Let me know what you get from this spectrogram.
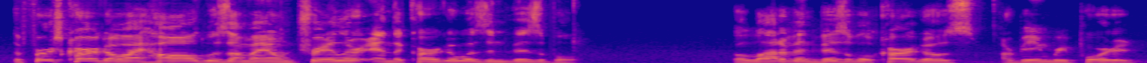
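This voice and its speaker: Older man, somewhat high voice, casual live-stream commentary, relaxed, chatty, talks to viewers. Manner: relaxed, chatty, greets and answers viewers by name. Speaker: game streamer.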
